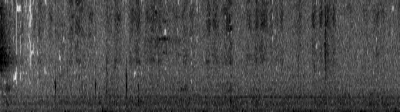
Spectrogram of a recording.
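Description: Marker pen writing on a whiteboard: a faint run of short strokes as a phrase is written out.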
